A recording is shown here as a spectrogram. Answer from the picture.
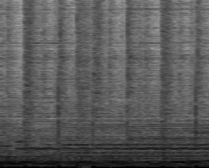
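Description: Live band music: a steady drum beat over deep bass and held chords.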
